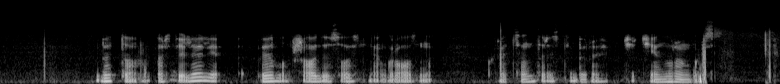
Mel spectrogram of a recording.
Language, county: Lithuanian, Vilnius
